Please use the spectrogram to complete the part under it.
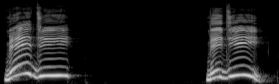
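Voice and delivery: calling out. Acted. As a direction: call the boy from the house. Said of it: "Papé appelle Mehdi".

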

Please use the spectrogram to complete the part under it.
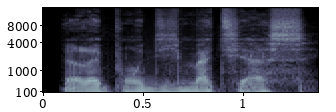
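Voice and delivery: ordinary talk

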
